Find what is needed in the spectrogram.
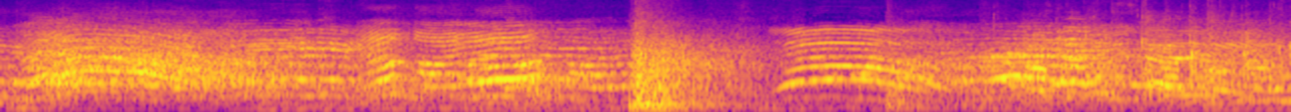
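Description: Several young female voices shouting and cheering in high, drawn-out calls in a reverberant gym hall, with one sharp thud about three seconds in.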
